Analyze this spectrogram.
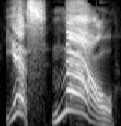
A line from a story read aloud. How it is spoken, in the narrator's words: cried Mrs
